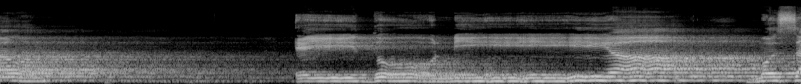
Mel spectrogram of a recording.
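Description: A man's voice chanting a slow melodic tune through a PA microphone, holding long notes with wavering ornaments. One note fades away over the first three seconds, then a new loud held phrase starts abruptly about three seconds in.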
